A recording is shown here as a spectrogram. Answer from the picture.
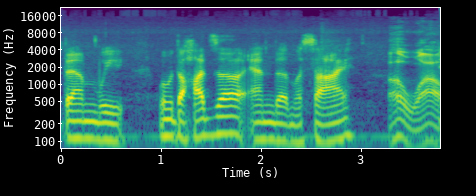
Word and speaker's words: Hadza: Hadza.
